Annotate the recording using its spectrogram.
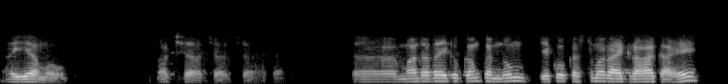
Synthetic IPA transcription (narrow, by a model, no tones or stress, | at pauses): ɐjamo | ɐtːʃʰaɐtːʰaɐtːʃʰaɐtːʃʰa | t̪ɐmãd̪aːd̪aekokɐmkɐɾnd̪oumd͡ʒeːkokɐsʈəməɾaːɦeɡɾaɦəkaːɦe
